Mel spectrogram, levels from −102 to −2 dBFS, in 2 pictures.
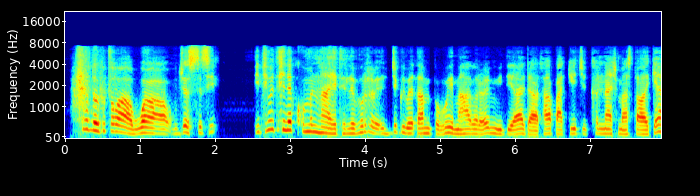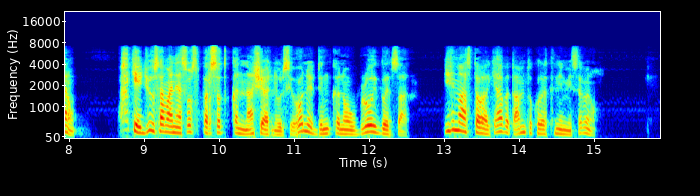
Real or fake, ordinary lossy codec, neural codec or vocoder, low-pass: fake; MP3, 48 kbps; codec, 16 kHz in and 24 kHz out, 0.8 kbps, FocalCodec, streaming, 65536 codes; 7.2 kHz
